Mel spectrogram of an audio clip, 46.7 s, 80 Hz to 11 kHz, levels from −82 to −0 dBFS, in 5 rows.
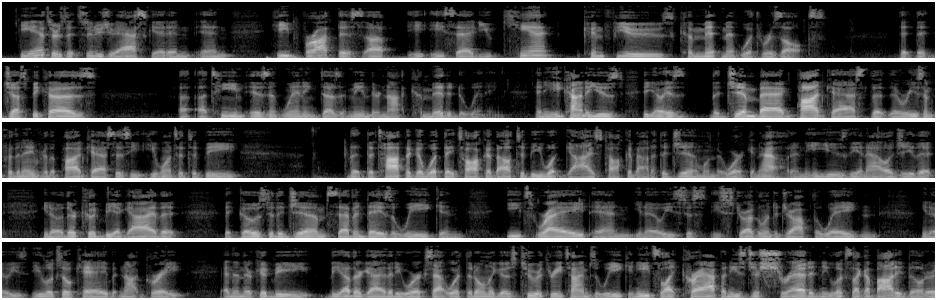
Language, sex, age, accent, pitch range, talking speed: English, male, 40-59, American, 90-105 Hz, 220 wpm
